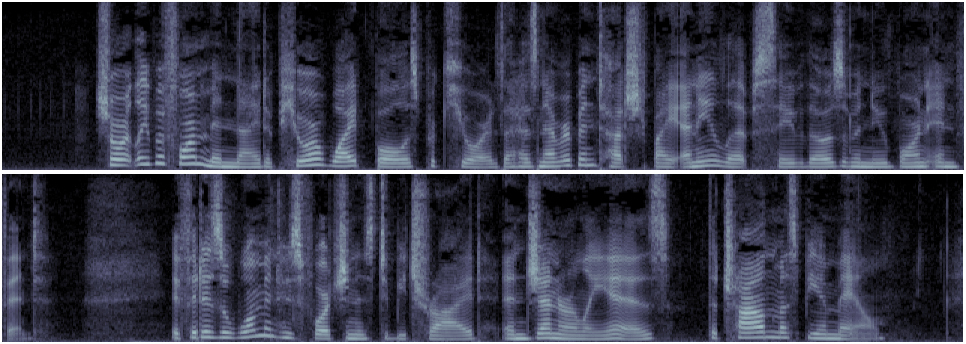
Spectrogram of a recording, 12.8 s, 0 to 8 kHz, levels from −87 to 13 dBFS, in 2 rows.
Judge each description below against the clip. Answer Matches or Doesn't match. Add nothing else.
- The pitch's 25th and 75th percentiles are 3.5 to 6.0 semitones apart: Matches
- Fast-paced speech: Matches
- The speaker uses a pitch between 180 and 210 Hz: Matches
